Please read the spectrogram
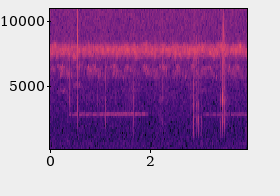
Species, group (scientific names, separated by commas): Oecanthus allardi, Orthoptera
